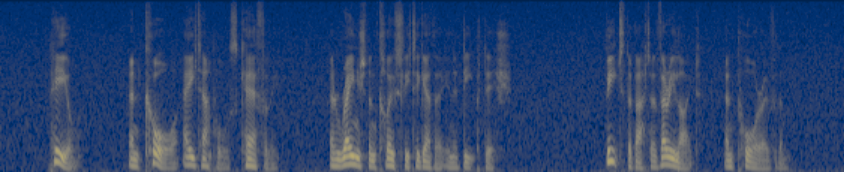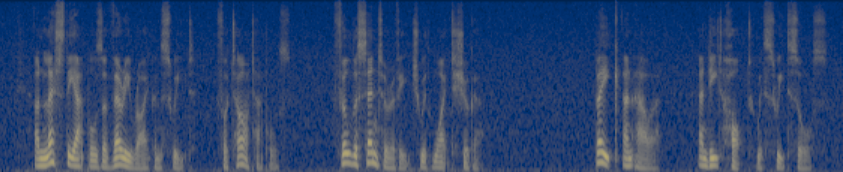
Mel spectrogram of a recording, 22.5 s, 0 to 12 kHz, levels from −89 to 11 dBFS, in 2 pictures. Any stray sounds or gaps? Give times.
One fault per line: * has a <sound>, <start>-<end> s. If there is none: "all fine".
all fine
